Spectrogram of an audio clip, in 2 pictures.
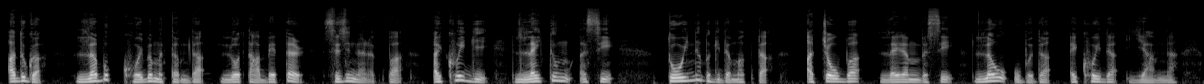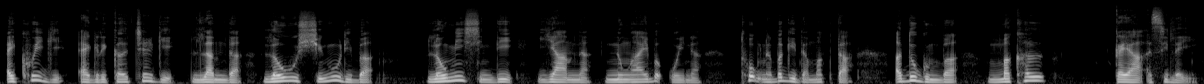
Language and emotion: Manipuri, neutral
